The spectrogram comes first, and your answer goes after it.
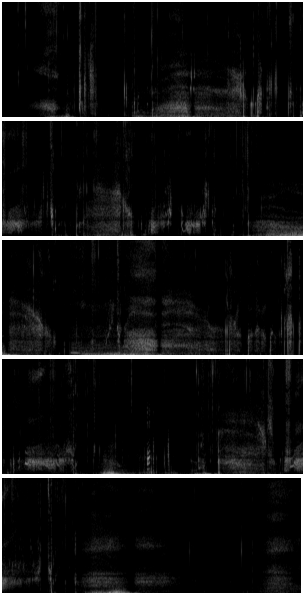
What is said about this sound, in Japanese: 仮にもあなたは私の夫。耳を舐めるくらい問題ないでしょう。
